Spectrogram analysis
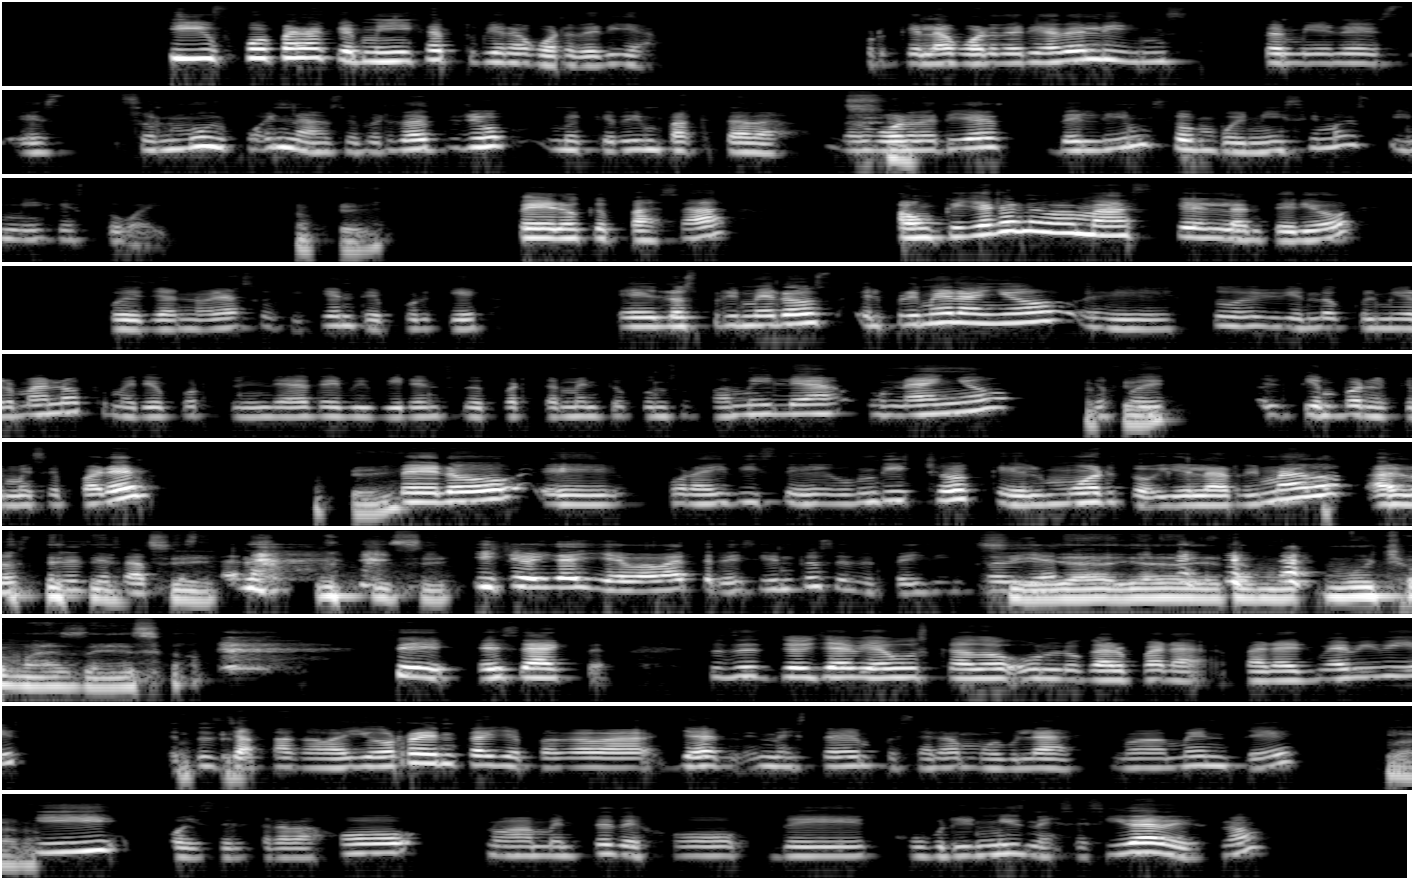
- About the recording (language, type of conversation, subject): Spanish, podcast, ¿Qué te ayuda a decidir dejar un trabajo estable?
- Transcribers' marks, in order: chuckle; other background noise; chuckle; laughing while speaking: "eso"; laugh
